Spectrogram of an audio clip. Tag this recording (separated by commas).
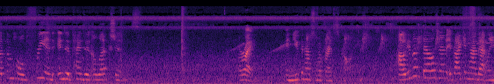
inside a large room or hall, Speech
